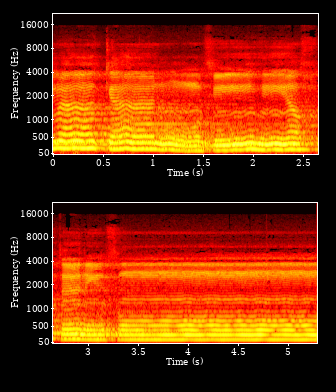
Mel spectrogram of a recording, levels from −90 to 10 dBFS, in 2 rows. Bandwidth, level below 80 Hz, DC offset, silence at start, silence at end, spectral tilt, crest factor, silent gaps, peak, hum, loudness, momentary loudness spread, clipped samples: 11.5 kHz; -52 dBFS; under 0.1%; 0 s; 0 s; -6.5 dB/octave; 12 dB; none; 0 dBFS; none; -12 LUFS; 4 LU; under 0.1%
